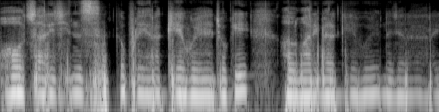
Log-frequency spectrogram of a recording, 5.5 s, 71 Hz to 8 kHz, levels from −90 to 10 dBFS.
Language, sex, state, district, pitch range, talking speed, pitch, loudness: Hindi, male, Punjab, Pathankot, 140-150 Hz, 185 wpm, 140 Hz, -16 LUFS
